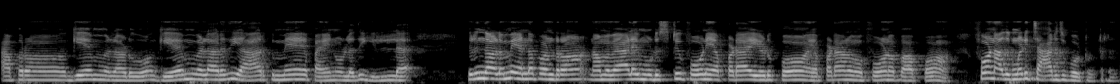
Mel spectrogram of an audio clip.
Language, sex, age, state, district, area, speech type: Tamil, female, 18-30, Tamil Nadu, Namakkal, rural, spontaneous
